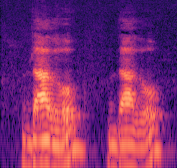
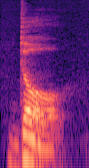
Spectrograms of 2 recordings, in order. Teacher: Pero en inglés la lengua la subimos hacia los alveolos.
